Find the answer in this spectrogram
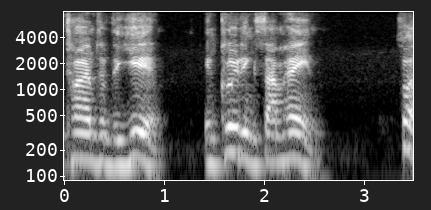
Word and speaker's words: Samhain: or astronomically important times of the year including Sam Hayne. So it's spel but it's pronounced sin. So that word is sin.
